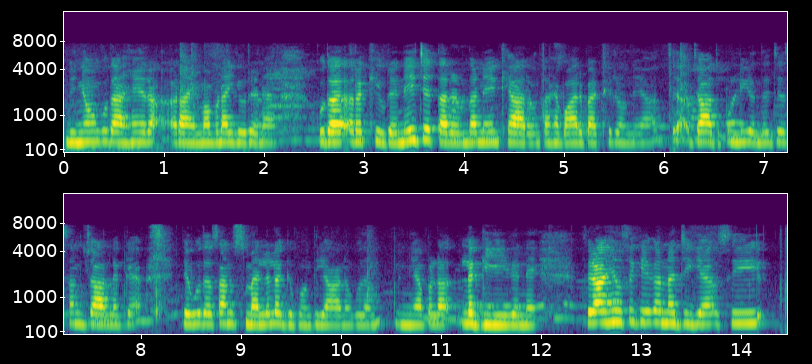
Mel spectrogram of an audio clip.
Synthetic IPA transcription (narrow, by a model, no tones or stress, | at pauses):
d͡ʒɪjõːkʊd̪aːɦẽːɾɾaːjmãːbəɽ̃aːiːoːɾeːnɛː | kʊd̪aːɾəkʰːiːɦoːɾeːnẽːd͡ʒeːt̪aːɾõnd̪aːnẽːkʰɪjaːɾõːnd̪aːɦẽːbaːɾbɛːʈʰiːɾ̃ːnd̪ejãːd͡ʒaːd̪pʊlːiːɦõːnd̪aːd͡ʒeːsaːñːd͡ʒaːləɡɛːd͡ʒeːkʊd̪aːsaːnũːsmɛːlləɡiːbõːnd̪iːaːnːɡʊd̪aːɪnjãːpəlaːləɡiːeːɡəneːpʰɪɾaɦẽːʊsiːk̬eːkəɾnaːd͡ʒiːɛːʊsiː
